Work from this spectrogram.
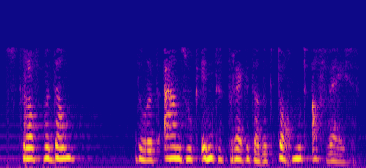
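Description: A woman's voice: mid-range voice, brisk, lightly acted. An actress playing a proud young noblewoman in a Dutch radio play, speaking in a haughty, dramatic and formal way. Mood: hurt, furious. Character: proud young noblewoman, wounded, indignant, unyielding. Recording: muffled narrow-band radio play recording.

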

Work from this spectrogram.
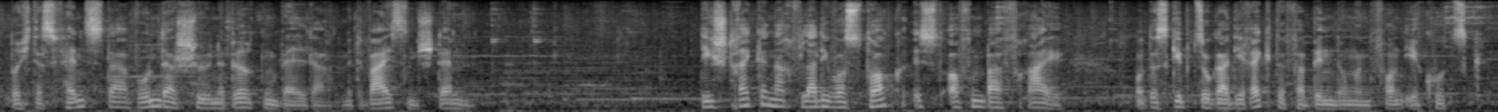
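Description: A man's voice: fairly low pitch, lightly acted. A man playing an observant traveller, reading diary entries as narration in a radio play.

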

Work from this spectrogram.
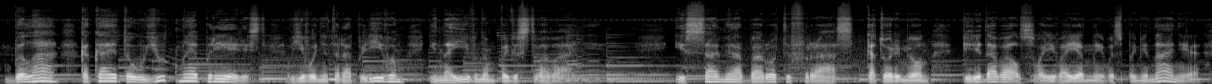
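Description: Male narrator, lowish voice, literary scripted narration, prominent plucked guitar behind. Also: animated, unhurried. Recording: music under the voice. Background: plucked guitar music.

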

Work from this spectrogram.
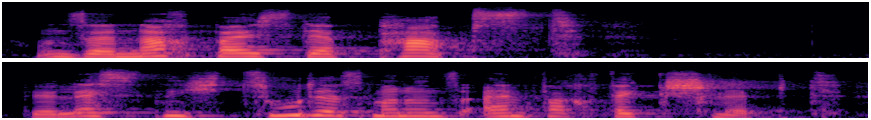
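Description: An actress playing a gentle, hopeful young wife and mother who often whispers in a 1960s radio drama. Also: on the high side, moderate pace. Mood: pleading. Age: young adult. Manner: soft, pleading, often whispering.

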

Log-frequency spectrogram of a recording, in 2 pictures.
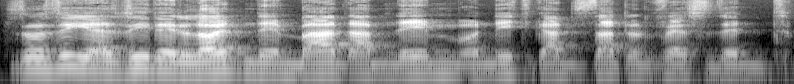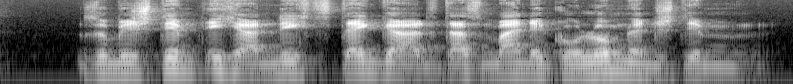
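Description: An actor playing a smug, pedantic clerk and husband in a 1960s German radio play, blunt and domineering. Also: male voice, moderate pace, sharp tone. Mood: boisterous, mocking. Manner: exacting, domineering, booming bursts of mockery.

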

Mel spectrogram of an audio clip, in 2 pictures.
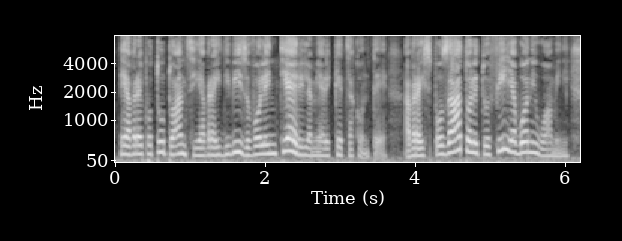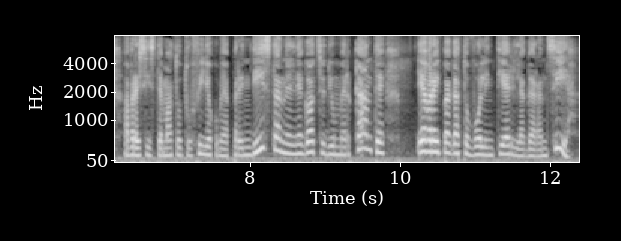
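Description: A woman voicing a greedy old man, a village uncle who turns from shrill and trembling to fawning and wheedling. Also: animated, a little fast, no echo, close to an everyday voice. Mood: self-pitying. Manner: shrill and trembling when angry, fawning when begging.

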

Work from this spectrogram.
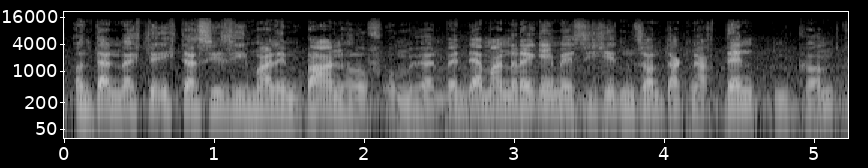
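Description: A man's voice: medium pitch, fairly quick, noisy background, natural voice. A man acting a shrewd, rumpled, talkative provincial police inspector in a radio crime drama, probing and rambling with wry repetitions.

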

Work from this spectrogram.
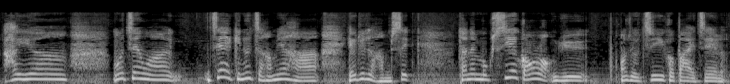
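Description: With music behind her, a woman acts as a caring young female helper in a radio play. She speaks Hong Kong Cantonese at a middle pitch, tentative and conversational. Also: expressive, normal speed, lightly acted. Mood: curious. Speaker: actress in a radio drama. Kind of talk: naturalistic radio drama dialogue.

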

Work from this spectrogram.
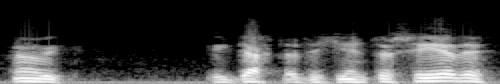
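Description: A man's voice: medium pitch, normal speed, slightly rough, lightly acted. An older man playing a stubborn, sarcastic father in a radio drama. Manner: grumbling, sarcastic. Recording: dull lo-fi old radio recording.

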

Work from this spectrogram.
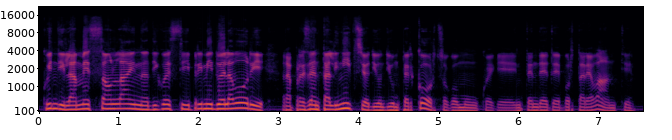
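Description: A man's voice: a little high, moderate pace, few pauses, a little mellow. A man interviewing a guest informally, putting his questions together in tentative, broken phrases. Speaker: radio interviewer.

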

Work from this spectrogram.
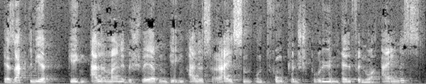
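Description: An actor playing an aggrieved, excitable racing driver in a radio drama, pleading his case in indignant, long-winded, formal rhetoric. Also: medium pitch, close to an everyday voice. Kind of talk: radio drama acting, courtroom speech.

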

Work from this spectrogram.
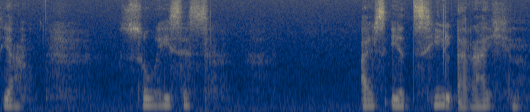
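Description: An actress playing a lovesick, brooding widow in a radio drama, speaking in halting, intimate inner monologue. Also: female voice, medium pitch, mellow, husky. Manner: halting, intimate, often whispering. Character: lovesick young widow Bertha, brooding, wavering between doubt and pride.

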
